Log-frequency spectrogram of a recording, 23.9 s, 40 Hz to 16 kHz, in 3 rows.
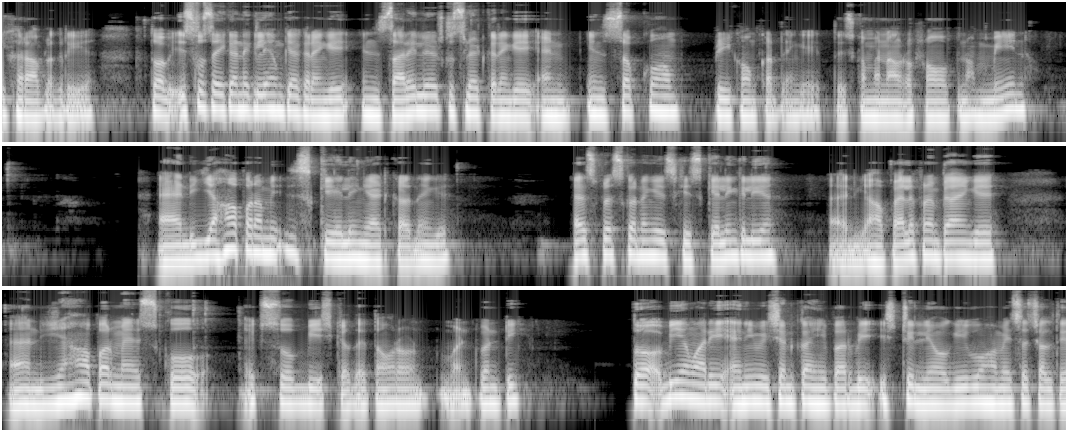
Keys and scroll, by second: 5.4 ctrl+shift+c, 6.5-7.9 typing, 12.5 s, 17.0 KP_1, 17.1 KP_2, 17.4 KP_0, 17.7 Return, 19.6 KP_0.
